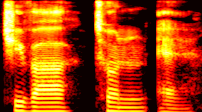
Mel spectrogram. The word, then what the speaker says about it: Chiva Tun E: Om Chiva Tun E. So it's pronounced like this, with the vowels being what should be prolonged.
